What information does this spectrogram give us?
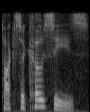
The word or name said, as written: toxicoses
